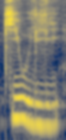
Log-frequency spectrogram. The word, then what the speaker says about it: civile: A pronúncia reconstituída seria civili, mas isso não faz muito sentido para quem não está afeiçoado, por exemplo, com a pronúncia reconstituída do latim.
